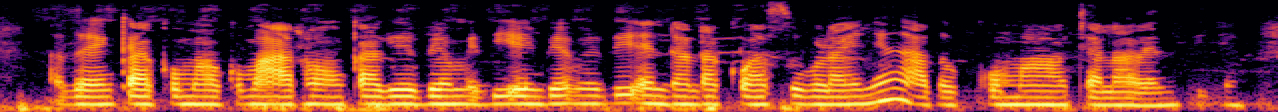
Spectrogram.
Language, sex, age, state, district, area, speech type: Santali, female, 45-60, West Bengal, Uttar Dinajpur, rural, spontaneous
